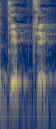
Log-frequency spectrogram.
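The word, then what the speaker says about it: diptych: the same so now this is a dip tick now that's the correct pronunciation for a set of two a dip tick and then if it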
